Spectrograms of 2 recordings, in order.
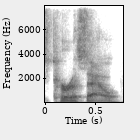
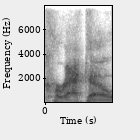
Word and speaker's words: Curaçao: It's Curaçao. – Curaçao. – Ugh, I hate that. – Yeah, I like it. I thought it was like Caracao or something.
